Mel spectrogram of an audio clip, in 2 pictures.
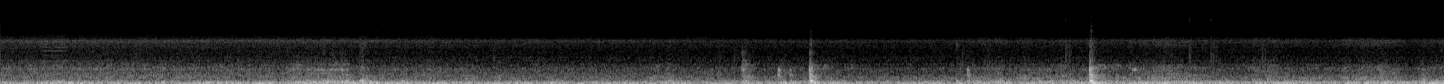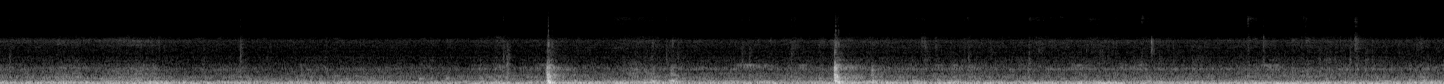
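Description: Passenger train running, heard from inside the carriage: a steady low rumble of wheels on the track, with four sharp knocks spread through it.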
